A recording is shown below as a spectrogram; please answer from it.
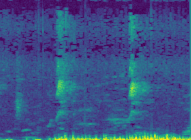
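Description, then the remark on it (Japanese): Birds chirp in short, scattered bursts high above a steady, loud low rumble of outdoor ambience in a park with jacaranda trees in full purple bloom on a fine, sunny day, with no one speaking. “鳥の鳴き声が聞こえてます。”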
